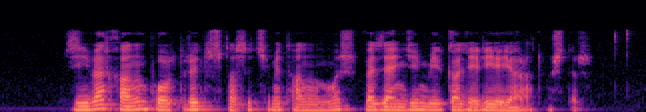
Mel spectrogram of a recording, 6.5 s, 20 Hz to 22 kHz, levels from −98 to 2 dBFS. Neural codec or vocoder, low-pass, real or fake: none; 7.2 kHz; real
